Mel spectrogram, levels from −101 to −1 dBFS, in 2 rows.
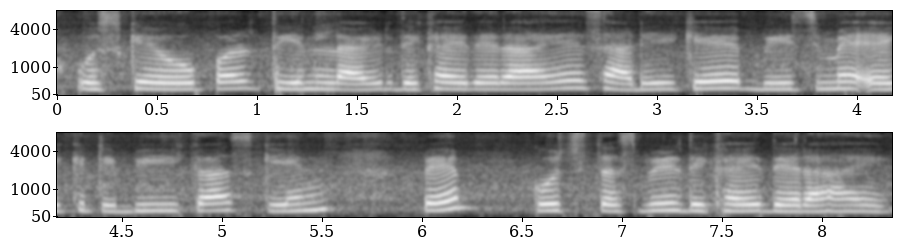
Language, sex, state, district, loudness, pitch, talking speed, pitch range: Hindi, female, Uttar Pradesh, Lalitpur, -13 LUFS, 230 Hz, 165 wpm, 220-245 Hz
